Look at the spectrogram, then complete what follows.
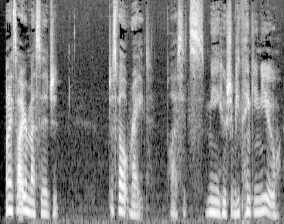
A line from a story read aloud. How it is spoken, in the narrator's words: chuckled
